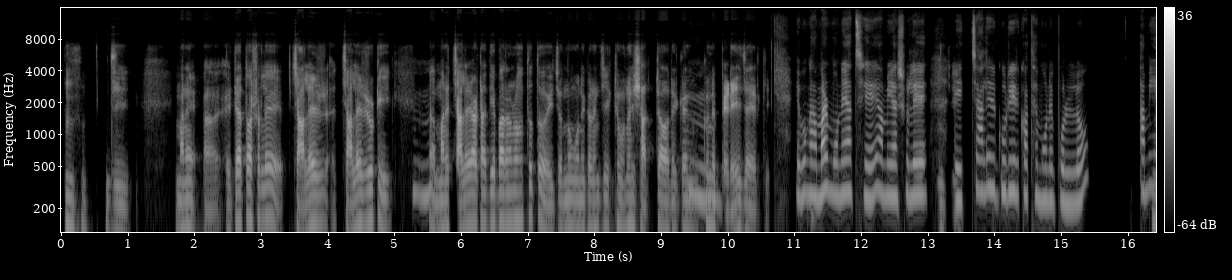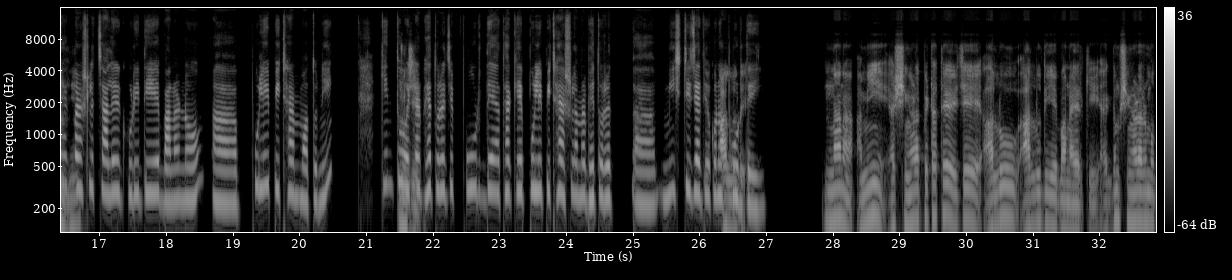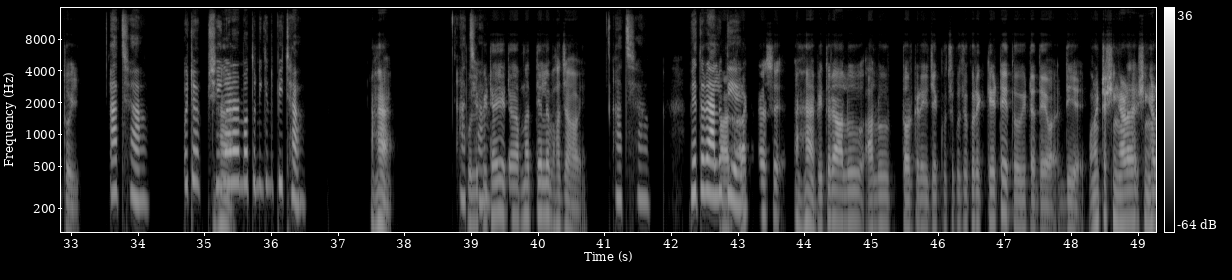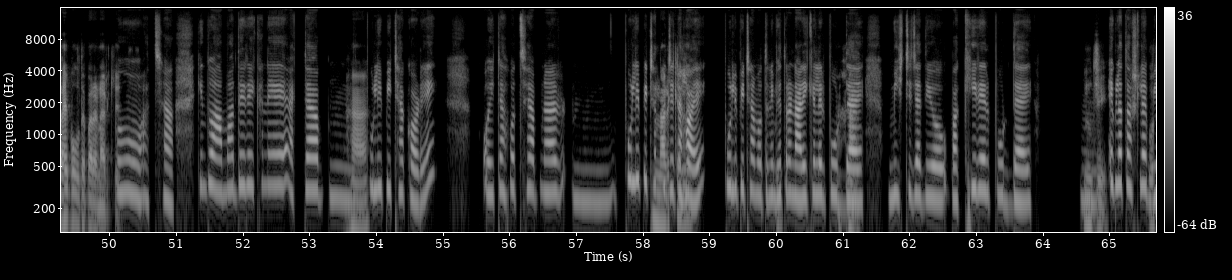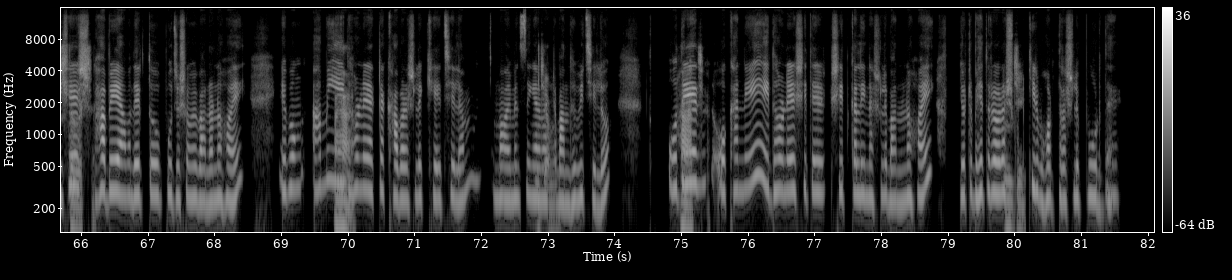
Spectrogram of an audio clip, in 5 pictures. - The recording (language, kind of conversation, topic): Bengali, unstructured, তোমার প্রিয় উৎসবের খাবার কোনটি, আর সেটি তোমার কাছে কেন বিশেষ?
- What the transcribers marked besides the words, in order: laughing while speaking: "সিঙ্গাড়াই"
